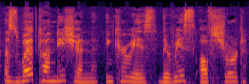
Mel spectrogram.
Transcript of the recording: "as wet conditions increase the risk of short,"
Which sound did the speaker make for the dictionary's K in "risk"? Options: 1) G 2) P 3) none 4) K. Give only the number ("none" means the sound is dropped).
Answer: 4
